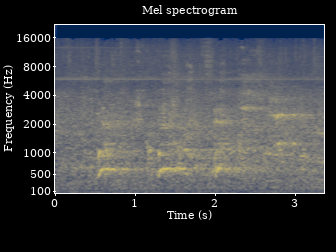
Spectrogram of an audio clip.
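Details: Schipperke named Bjorn van Jopie's Happy Home at a dog show in Rotterdam; three short, high, slightly rising yipping barks come about every three quarters of a second over steady hall chatter and crowd murmur.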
